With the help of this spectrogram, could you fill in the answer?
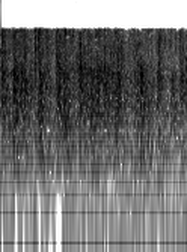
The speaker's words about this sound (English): Yeah, you, you can clap.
